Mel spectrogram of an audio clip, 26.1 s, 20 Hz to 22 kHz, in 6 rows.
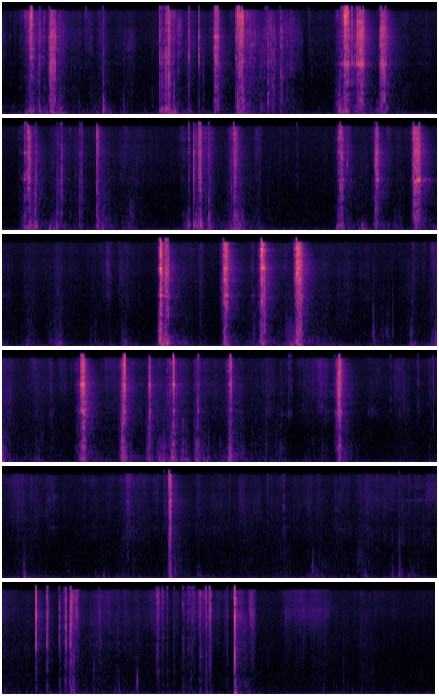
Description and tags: Knife Cutting T-Shirt Cloth
Knifing a shirt.
Result of this recording session:
Recorded with Zoom H2. Edited with Audacity.
cutting, t-shirt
